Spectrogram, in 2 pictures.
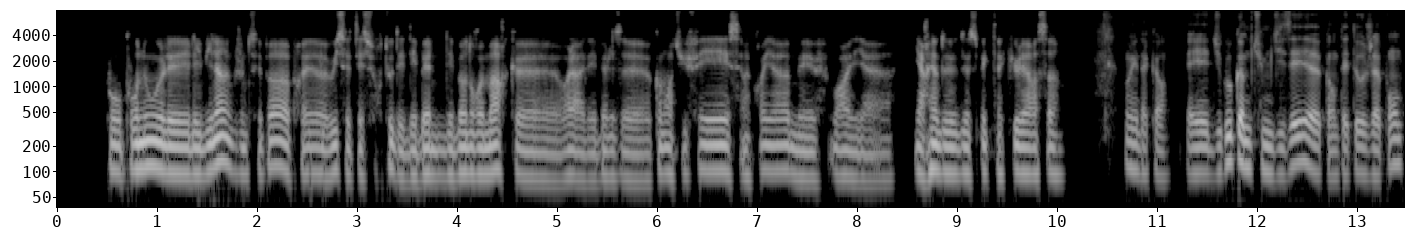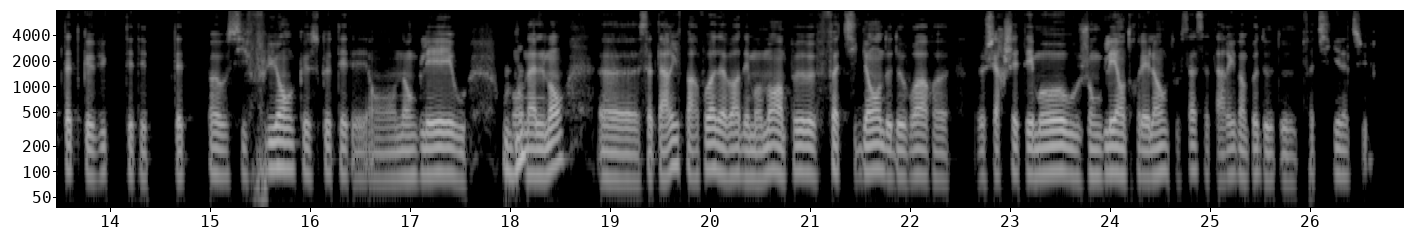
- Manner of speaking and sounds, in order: blowing; stressed: "fluent"
- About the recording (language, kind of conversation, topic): French, podcast, Comment jongles-tu entre deux langues au quotidien ?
